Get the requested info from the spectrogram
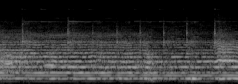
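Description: Huayin laoqiang, the traditional ensemble music of Shaanxi: a sustained pitched note held steady over light, recurring percussive clicks.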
